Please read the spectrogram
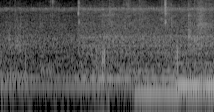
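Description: An engine running with a steady low hum that gets louder about three-quarters of the way through.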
